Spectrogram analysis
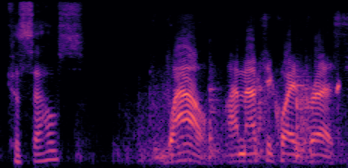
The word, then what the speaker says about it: Casaus: a Martin Cassell am I saying that correctly Casals Wow I'm actually quite impressed you did say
